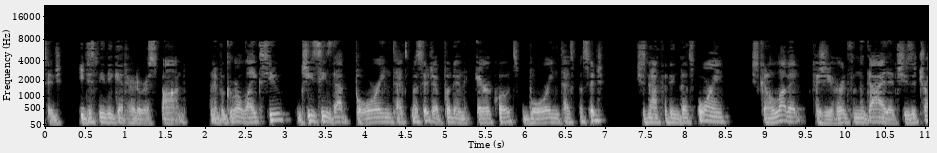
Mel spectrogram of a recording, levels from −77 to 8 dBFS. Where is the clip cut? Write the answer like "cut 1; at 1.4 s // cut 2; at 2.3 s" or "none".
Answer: none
